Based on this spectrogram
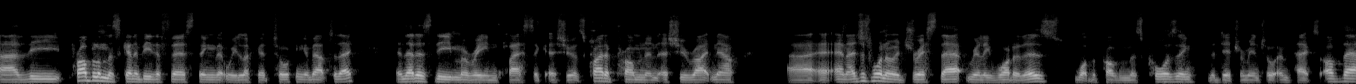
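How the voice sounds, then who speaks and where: A man at a medium pitch, fairly quick pace, with ordinary pitch variation. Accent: New Zealand. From New Zealand. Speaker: company representative presenting a product. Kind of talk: webinar presentation. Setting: online webinar. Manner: casual, with frequent fillers.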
